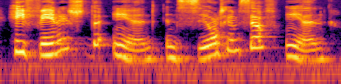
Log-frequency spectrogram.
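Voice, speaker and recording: A teacher reading a picture book aloud, with expressive storybook delivery and little asides about the pictures. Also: female voice, on the high side, a little slow.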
